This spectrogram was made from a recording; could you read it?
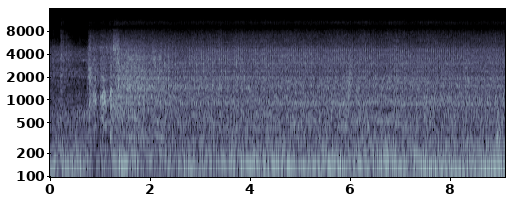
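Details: Car battery tested at 12.7 V and 86% with 465 cold cranking amps, then engine started to check charging (14.2 V, 17 mV ripple): brief crank, fires at once and settles into a steady, even idle; normal start.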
